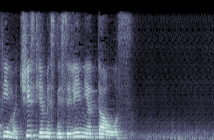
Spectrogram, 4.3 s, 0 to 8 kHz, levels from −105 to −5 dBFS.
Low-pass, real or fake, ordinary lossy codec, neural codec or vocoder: 7.2 kHz; fake; MP3, 48 kbps; codec, 16 kHz, 0.9 kbps, LongCat-Audio-Codec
